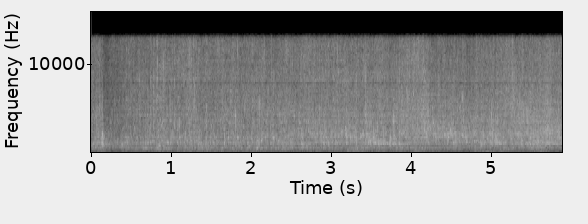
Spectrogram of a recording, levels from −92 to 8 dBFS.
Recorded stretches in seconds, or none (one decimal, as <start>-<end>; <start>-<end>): 0.9-1.9; 2.5-3.5; 3.9-4.8

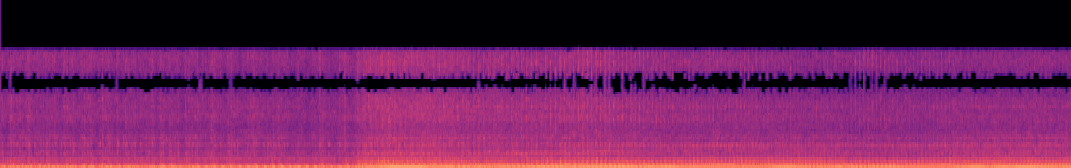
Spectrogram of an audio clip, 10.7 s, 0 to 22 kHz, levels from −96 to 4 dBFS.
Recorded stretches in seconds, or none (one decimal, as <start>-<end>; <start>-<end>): 0.0-10.7

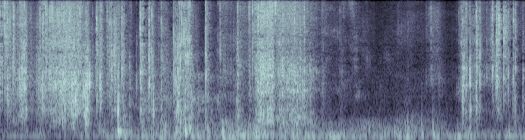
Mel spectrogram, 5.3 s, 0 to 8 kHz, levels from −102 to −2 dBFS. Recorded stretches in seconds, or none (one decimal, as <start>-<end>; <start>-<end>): 0.0-2.3; 4.6-5.3

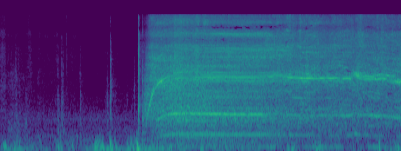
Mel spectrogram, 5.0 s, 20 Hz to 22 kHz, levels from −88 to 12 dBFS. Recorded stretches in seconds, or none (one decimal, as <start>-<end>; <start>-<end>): 0.0-5.0

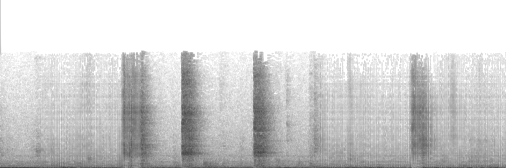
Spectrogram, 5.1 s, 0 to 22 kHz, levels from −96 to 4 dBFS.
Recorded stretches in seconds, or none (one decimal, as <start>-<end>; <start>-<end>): 0.0-0.4; 1.4-3.2

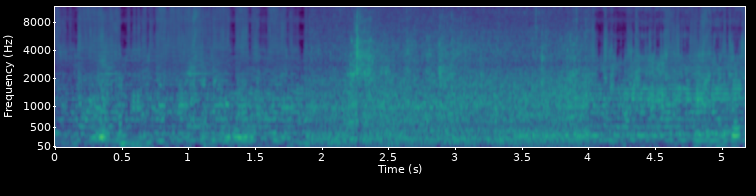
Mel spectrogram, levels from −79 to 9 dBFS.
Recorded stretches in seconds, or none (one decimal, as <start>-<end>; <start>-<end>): 1.9-4.0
